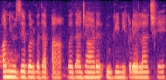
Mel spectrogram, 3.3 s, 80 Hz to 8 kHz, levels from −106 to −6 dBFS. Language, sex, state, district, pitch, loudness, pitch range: Gujarati, female, Gujarat, Valsad, 195 Hz, -18 LUFS, 195-200 Hz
